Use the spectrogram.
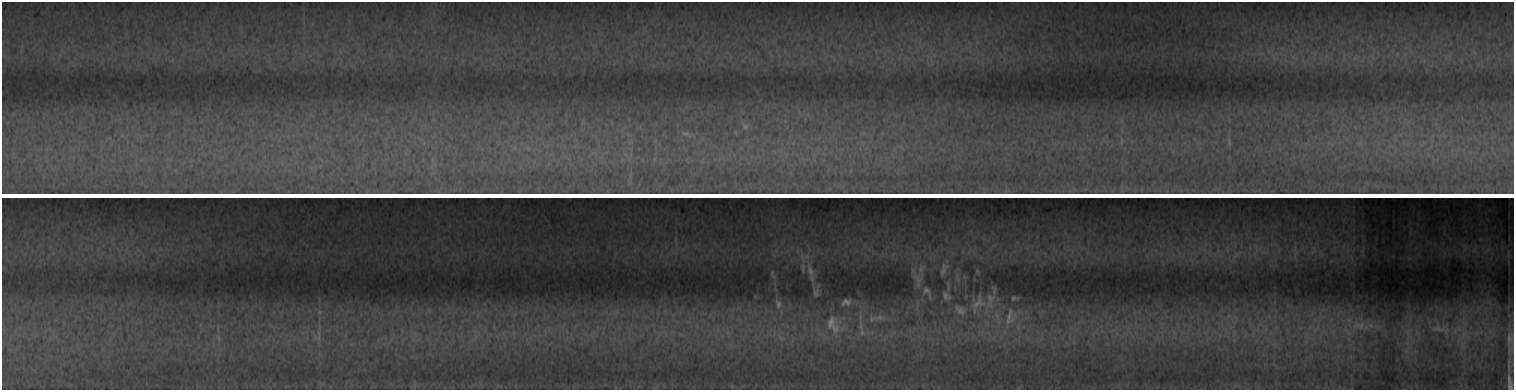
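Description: Water from the South Staffs waterworks pours steadily into the River Severn at Hampton Loade, a continuous broadband rushing that stays loud and even throughout with no voices.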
